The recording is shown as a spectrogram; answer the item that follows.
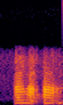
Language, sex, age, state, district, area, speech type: Assamese, female, 30-45, Assam, Goalpara, urban, conversation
